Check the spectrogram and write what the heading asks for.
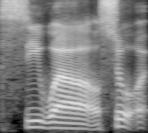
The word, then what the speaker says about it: Sewell: His last name is spelled the exact same way. He used to live in LA. He's back in Australia now, but it's pronounced Soul. Conrad Soul.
